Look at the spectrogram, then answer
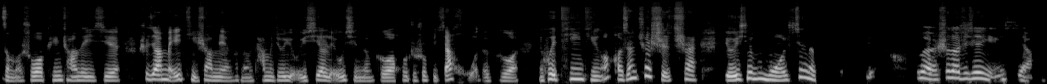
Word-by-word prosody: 怎 185 - -4
么 165 0 -8
说， 195 +2 +2
平 200 +1 -3
常 195 -3 -3
的 185 - 0
一 180 - -1
些 180 0 -2 0.2
社 240 - -6
交 230 -1 +7
媒 230 -1 +1
体 210 -7 -5
上 195 +3 -3
面， 170 -2 -3
可 - - -12
能 155 -1 -10
它 185 - -9
们 190 -1 -2
就 190 - -1
有 185 - -1
一 165 - -1
些 205 +2 +1
流 180 0 -1
行 175 -5 -8
的 160 0 -8
歌， 160 -2 0
或 190 - -9
者 175 - -11
说 195 - -5
比 - - -10
较 - - +4
火 - - -13
的 160 - -11
歌， 160 -2 -3 0.2
你 180 - -5
会 235 - +7
听 250 +3 +1
一 - - +5
听， 200 -5 -1
哦， - - -2
好 215 - -1
像 260 +7 +3
确 390 - +3
实 195 - -2
是 240 - -1 0.3
有 190 - +6
一 205 - +8
些 285 +5 +2
魔 210 -6 +4
性 330 +10 -1
的 265 - +4
东 - - -45 0.4
西， - - -13 0.4
对， 255 -6 +3
受 310 - -1
到 300 -1 +5
这 260 - -1
些 280 +1 +5
影 210 -3 -3
响。 205 -7 -7
195 Hz, 345 characters per minute, -24 LUFS, 180-230 Hz, 0.4 s, 一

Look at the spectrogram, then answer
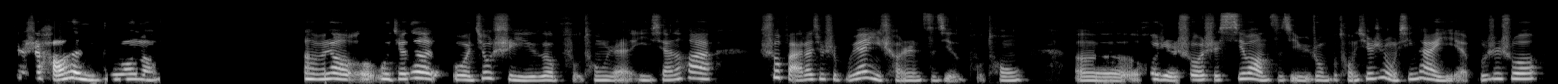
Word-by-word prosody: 就 305 - -8
是 280 - 0
好 225 -6 +5
很 280 -1 +9 0.2
多 230 +1 -5 0.2
了。 210 -1 0 1.5
呃， 245 -1 +4
让， 255 -2 +6
我 - - 0
我 250 - +2
觉 245 +3 +2
得 - - -6 0.4
我 210 - +1
就 280 +9 -2
是 215 -5 -3
一 180 -1 +1
个 190 +1 +1
普 185 0 -14
通 195 -1 -3
人。 195 +2 -3
以 195 -1 -2
前 205 +1 -3
的 245 - -1
话， 270 -3 +2 0.5
说 320 -1 -3
白 250 -10 0
了 230 - +1
就 245 +1 -4
是 230 - -8
不 205 -1 -7
愿 280 +3 +2
意 220 - +2
承 195 -2 -7
认 180 +1 -2
自 185 -2 -11
己 185 - -6
的 - - -11
普 - - -20
通， 185 +3 -4 0.5
呃， 185 0 -1 0.5
或 245 - -4
者 200 -4 +1
说 210 +3 0
是 210 -1 -4
希 205 +5 -2
望 230 -7 +2
自 195 -2 -11
己 195 - -6
与 180 - -3
众 195 -2 -4
不 210 - -9
同。 190 -2 -5
其 235 +6 -2
实 280 - -4
这 300 - -1
种 220 - +1
心 215 +7 -3
态 260 -4 +2
也 180 -3 -2
不 210 - -5
是 260 +1 -1
说， 260 0 0
210 Hz, 240 characters per minute, -21 LUFS, 195-255 Hz, 1.5 s, 很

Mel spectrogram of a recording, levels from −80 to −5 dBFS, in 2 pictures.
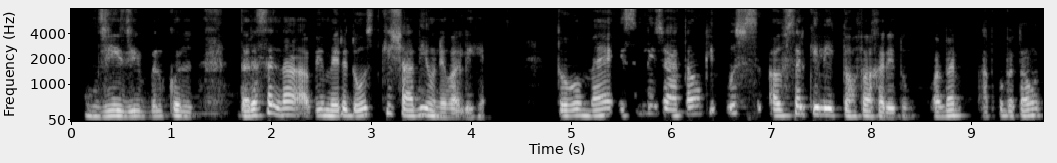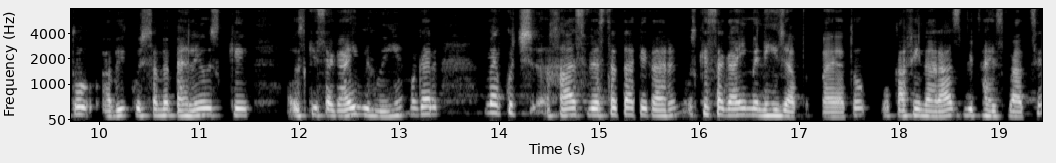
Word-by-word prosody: जी, 145 +1 0
जी, 140 +1 -2
बिल्कुल। 140 0 -2 0.5
दरअसल 165 +9 +3
ना 180 0 +3
अभी 165 - -3
मेरे 155 +1 +3
दोस्त 165 +5 0
की 230 - -5
शादी 165 -2 +1
होने 145 -8 +2
वाली 120 -1 -2
है। 160 - -12 0.7
तो 150 +2 +1
मैं 155 +2 +1 0.2
इसलिए 210 +7 -11
चाहता 175 -1 0
हूँ 205 +1 -3
की 315 - -8
उस 395 - -3 0.2
अवसर 160 +5 +1
के 380 - +8
लिए 360 -1 +7
एक - - -16
तोहफ़ा 145 +1 +1
खरीदूँ। 125 -1 -1 0.2
और 130 - +1
मैं 155 - +3 0.3
आपको 130 +5 -10
बताऊँ 150 +3 -1
तो 195 +2 +5 0.2
अभी 145 +3 +3
कुछ 175 - +1
समय 170 0 +2
पहले 155 +1 +2
उसके 180 - +2 0.5
उसकी 170 +4 -2
सगाई 160 +1 +3
भी 180 - +3
हुई 140 -4 -3
है 165 +3 -4
मगर 195 +1 +1 0.5
मैं 235 -1 +4
कुछ 235 0 0 0.2
ख़ास 175 +3 +1
व्यस्तता 175 +2 +3
के 180 0 +1
कारण 160 +1 0
उसकी 205 - -3
सगाई 175 -2 +3
में 175 -1 +1
नहीं 160 0 +3
जा 150 -4 +4 0.3
पाया 125 0 0
तो 180 - -1 0.2
वो - - -8
काफ़ी 150 +4 +1
नाराज़ 150 +2 +2
भी 165 - +2
था 160 -1 -2
इस 140 0 -2
बात 135 -2 +1
से, 220 - -6
160 Hz, 195 wpm, -22 LUFS, 150-180 Hz, 0.7 s, के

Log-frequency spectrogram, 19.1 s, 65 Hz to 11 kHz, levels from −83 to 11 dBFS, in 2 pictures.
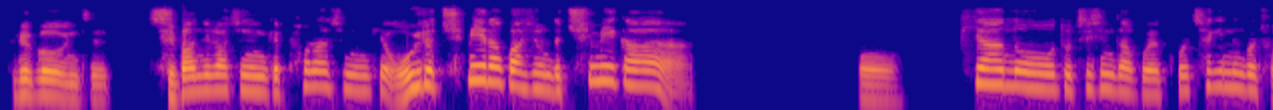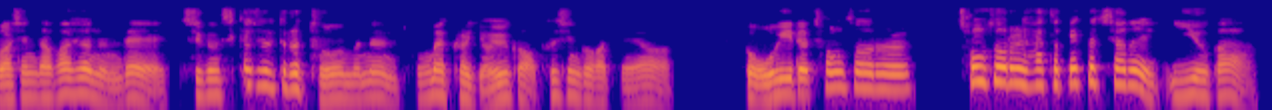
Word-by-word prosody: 그리고 135 -2 +4
인제 110 -1 -6 0.3
집안일하시는 165 +3 +2
게 150 - 0
편하신 190 -5 -1
게 - - -1
오히려 210 +4 +5
취미라고 245 +2 +4
하셨는데 180 -4 -1
취미가 215 - +1 1.2
뭐 105 -2 -3 0.4
피아노도 200 -7 +3
치신다고 165 -5 -1
했고 140 +4 -5
책 200 +5 -7
읽는 195 -2 -2
걸 170 - 0
좋아하신다고 125 +2 -2
하셨는데 125 - -2
지금 140 +1 -4
스케줄들을 200 +3 -2
들어 115 +2 -2
보면은 115 -3 -5
정말 135 +2 -2
그럴 120 -7 -4
여유가 120 +1 -2
없으신 135 -1 -6
거 115 - -4
같아요. 100 -2 -7 0.5
그 - - 0
오히려 140 +6 +2
청소를 185 -3 -1 0.3
청소를 240 -3 +4
해서 215 0 -1
깨끗이 230 +1 0
하는 215 - +2
이유가 135 - -4
160 Hz, 315 characters per minute, -24 LUFS, 125-200 Hz, 1.2 s, 오히려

